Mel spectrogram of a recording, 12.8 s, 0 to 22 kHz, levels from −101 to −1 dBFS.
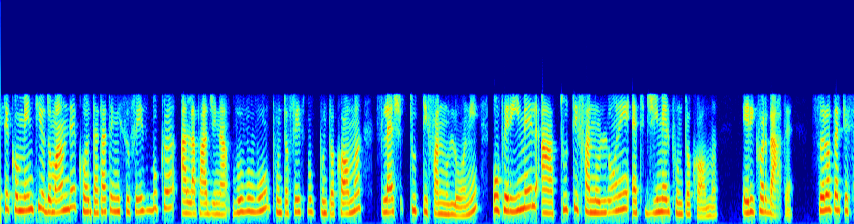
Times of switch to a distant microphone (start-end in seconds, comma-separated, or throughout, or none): none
